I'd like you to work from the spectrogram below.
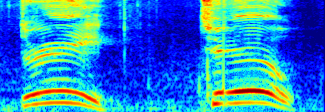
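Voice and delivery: loud, high countdown shout; calling countdown. Real, not acted. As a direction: call out the start. Countdown to start the match.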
